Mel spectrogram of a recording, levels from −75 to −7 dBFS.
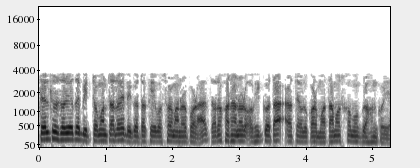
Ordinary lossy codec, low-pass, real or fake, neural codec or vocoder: none; 3.6 kHz; real; none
